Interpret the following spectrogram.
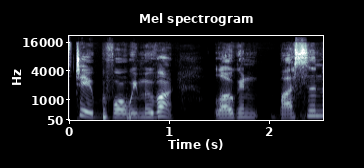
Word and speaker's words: Busson: Logan Busson, I think is how you say it. Busen. Yeah, Busen. 13 tackles.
